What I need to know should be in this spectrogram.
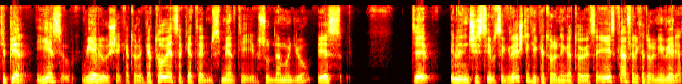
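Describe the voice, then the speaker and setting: Lively intonation from a man at a medium pitch and moderate pace, on a very clean recording with a silent background. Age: 40s. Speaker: Islamic preacher. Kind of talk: religious lecture. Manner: halting, with frequent fillers and repetitions.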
